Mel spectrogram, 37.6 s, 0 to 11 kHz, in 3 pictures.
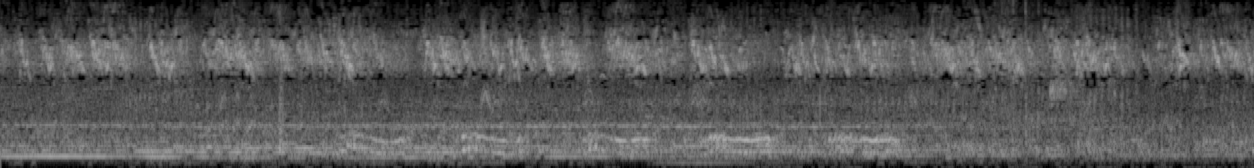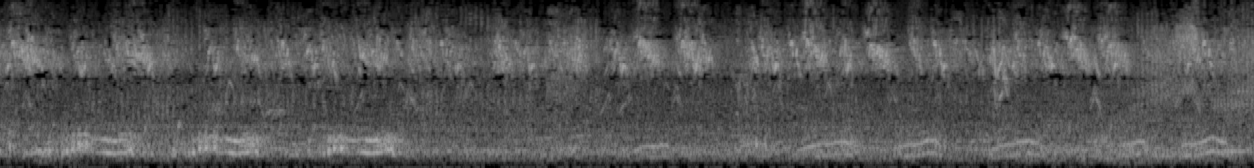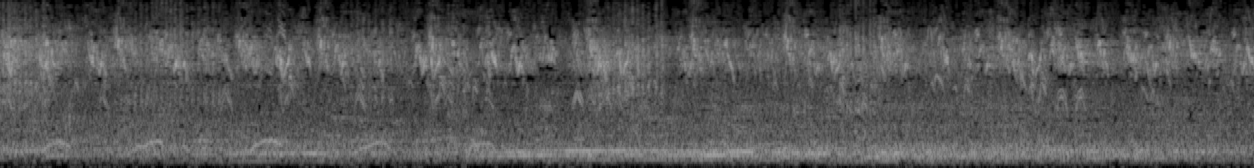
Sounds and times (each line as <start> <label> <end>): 0.0 car passing 15.2
0.0 House sparrow 37.6
0.0 birds chirping 37.6
0.0 pigeons 37.6
26.4 car passing 37.4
